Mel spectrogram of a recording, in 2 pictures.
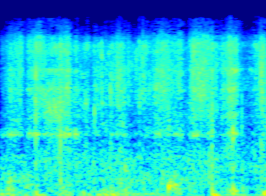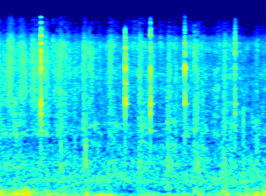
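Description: A string of sharp clicks and light knocks, thickest from about halfway through, from fishing gear being handled and set down on a small boat's deck.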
